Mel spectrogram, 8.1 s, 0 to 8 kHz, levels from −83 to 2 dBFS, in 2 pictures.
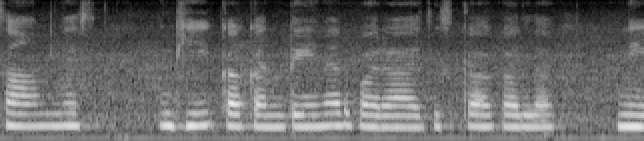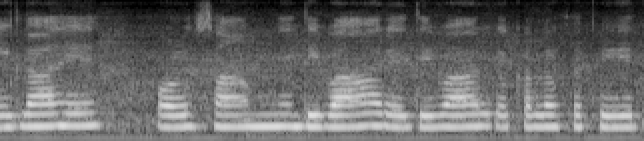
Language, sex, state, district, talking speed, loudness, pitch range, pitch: Hindi, female, Rajasthan, Bikaner, 140 wpm, -17 LUFS, 210-225 Hz, 215 Hz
